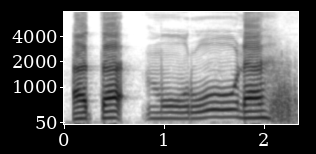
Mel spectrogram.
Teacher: Hamzah memiliki sifat yaitu sifat syiddah dan sifat jaharnya.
